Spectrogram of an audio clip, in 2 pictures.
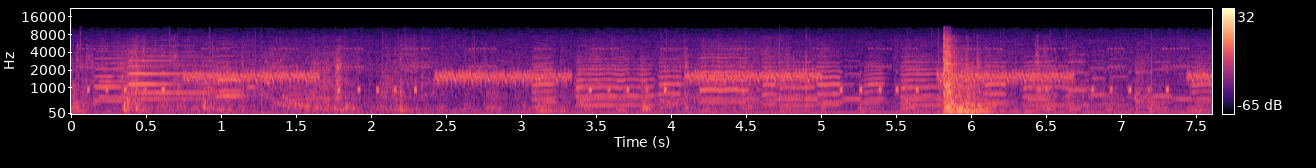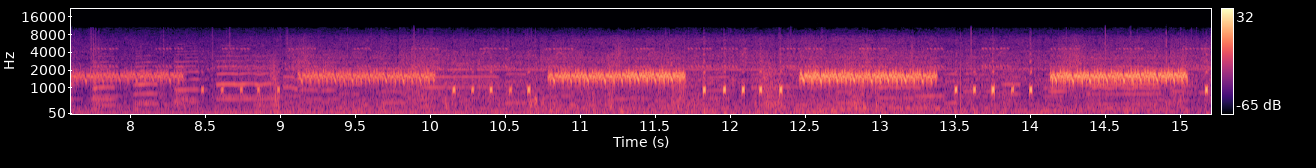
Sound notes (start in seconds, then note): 0.3 upbeat jazzy music; 9.4 beeping; 9.4 whirring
